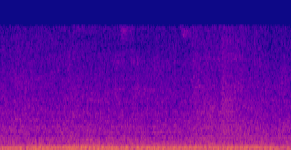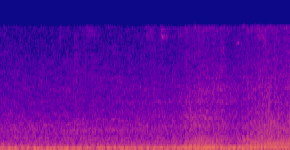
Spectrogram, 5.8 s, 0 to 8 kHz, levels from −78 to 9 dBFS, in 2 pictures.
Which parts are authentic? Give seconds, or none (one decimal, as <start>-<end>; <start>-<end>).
0.0-5.8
